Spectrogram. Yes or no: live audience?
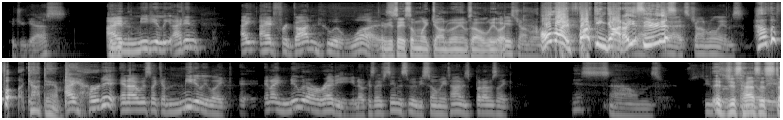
no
